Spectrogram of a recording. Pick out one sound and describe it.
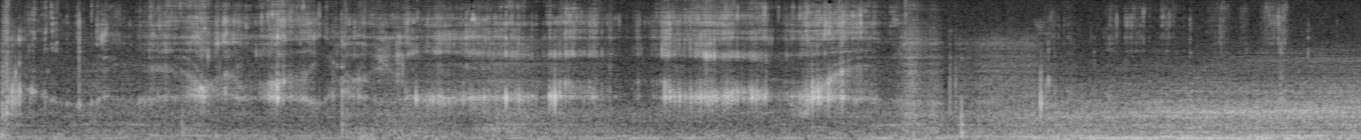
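A young woman makes soft, wet mouth sounds close to a microphone.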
